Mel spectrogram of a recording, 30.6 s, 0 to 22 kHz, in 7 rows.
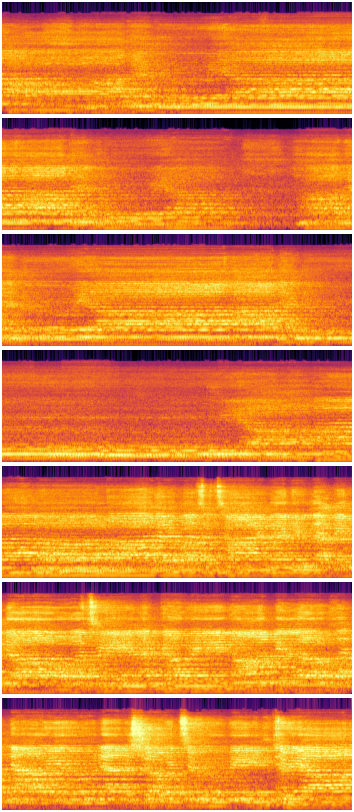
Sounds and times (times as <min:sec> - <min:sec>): Vocal music: 0:00.0 - 0:30.6.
